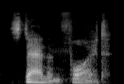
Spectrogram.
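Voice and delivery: measured samurai challenge, a bit slow; a hint of a stern swordsman; the character voice. Shown as a demonstration. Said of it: "I don't have to do The Voice".

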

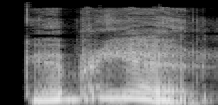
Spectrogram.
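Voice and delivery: put-on high gravelly old woman's correction; high-pitched, disapproving old crone. A narrator's reading. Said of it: "The old woman's gravelly voice".

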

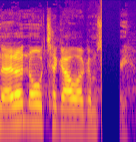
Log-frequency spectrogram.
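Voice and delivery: normal talking voice

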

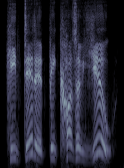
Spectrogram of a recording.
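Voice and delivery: high, hard-hitting blame; high-pitched, venomous accusing; hateful accusation. A narrator's reading. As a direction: spit the blame out with hatred. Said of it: "her hatred coming through loud and clear".

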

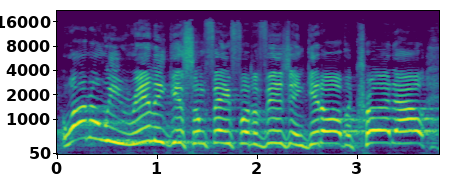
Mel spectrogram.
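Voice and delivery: loud, driving sermon climax; rally the church to action; preaching at full force. Acted. Preacher rallying the congregation to win the city, full force.

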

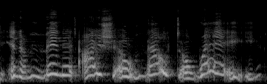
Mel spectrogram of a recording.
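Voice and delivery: very high, loud panicked witch; witch screaming. A narrator's reading. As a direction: shriek it out. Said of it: "she screamed".

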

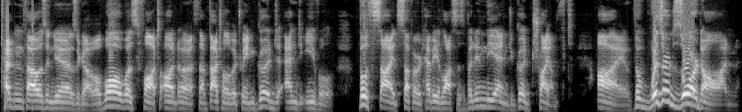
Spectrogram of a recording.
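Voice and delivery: low, slow booming wizard narration; Zordon voiceover. Acted. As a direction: intone like an ancient floating head. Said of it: "He's gonna be like".

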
